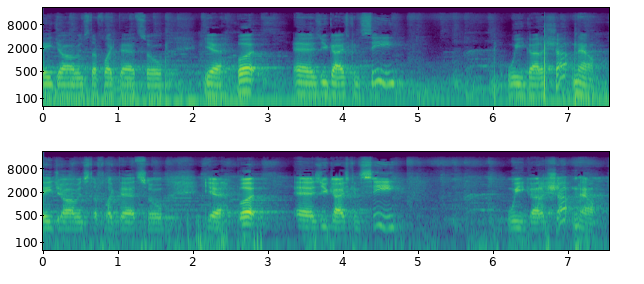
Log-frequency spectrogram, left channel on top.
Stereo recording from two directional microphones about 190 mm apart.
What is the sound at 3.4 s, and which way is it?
Speech, centre (ahead or behind).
